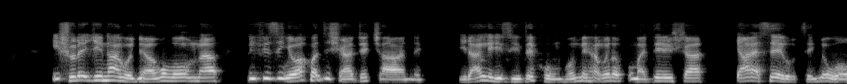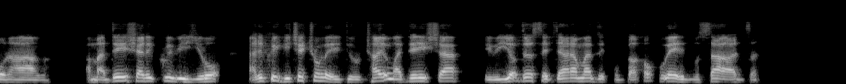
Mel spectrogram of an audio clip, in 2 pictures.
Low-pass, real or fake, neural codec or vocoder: 7.2 kHz; fake; codec, 16 kHz, 1 kbps, FunCodec, trained on LibriTTS, 50 frames a second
